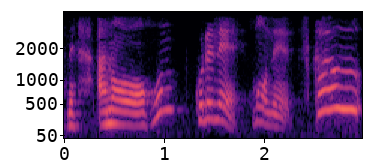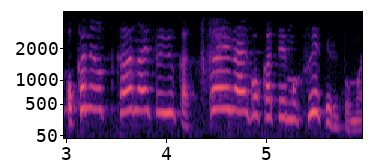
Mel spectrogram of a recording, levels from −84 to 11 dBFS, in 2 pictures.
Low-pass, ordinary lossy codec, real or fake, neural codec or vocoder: 3.6 kHz; MP3, 24 kbps; real; none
